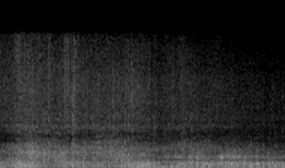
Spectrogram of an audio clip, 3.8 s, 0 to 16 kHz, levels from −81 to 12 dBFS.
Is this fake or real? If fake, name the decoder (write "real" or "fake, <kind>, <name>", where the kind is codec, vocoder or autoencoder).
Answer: real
